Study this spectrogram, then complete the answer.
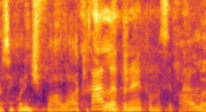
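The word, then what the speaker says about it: حلب: Halab, né, como se fala. Halab.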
